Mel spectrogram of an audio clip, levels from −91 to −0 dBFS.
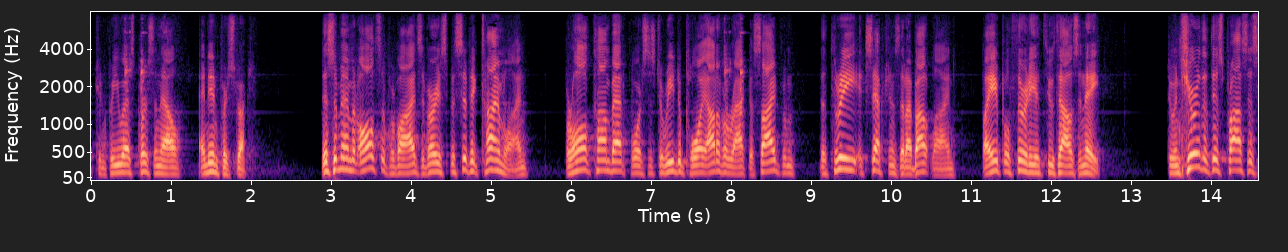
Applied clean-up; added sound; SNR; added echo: neural mask model RNNoise.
